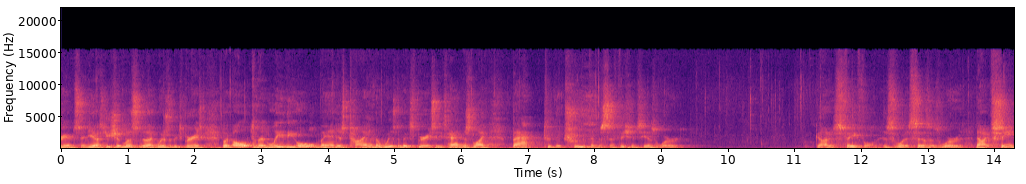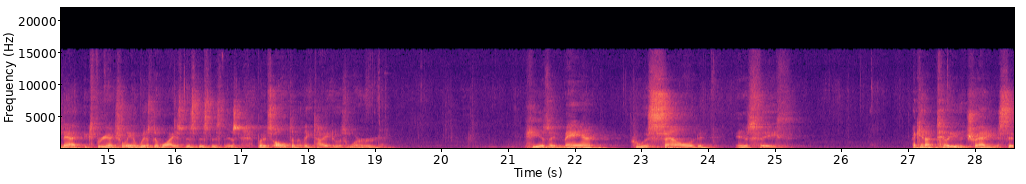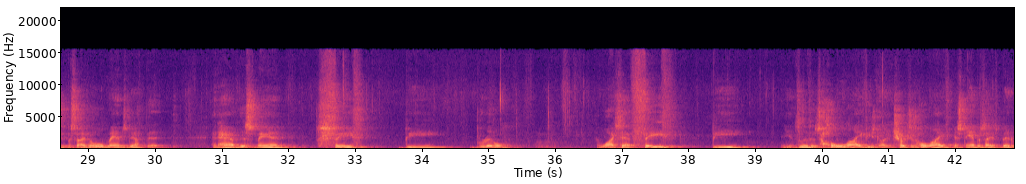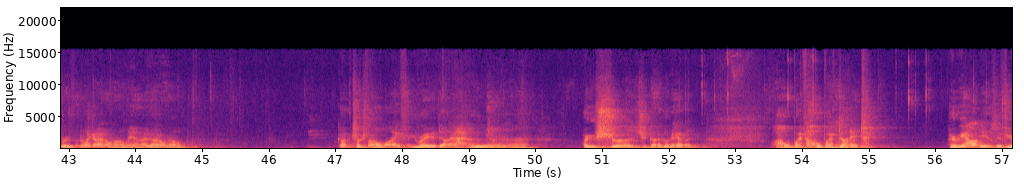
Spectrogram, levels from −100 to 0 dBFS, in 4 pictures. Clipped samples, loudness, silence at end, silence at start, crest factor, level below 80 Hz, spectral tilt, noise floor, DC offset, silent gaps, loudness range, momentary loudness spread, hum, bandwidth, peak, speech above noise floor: under 0.1%; -22 LUFS; 0 s; 0 s; 20 dB; -54 dBFS; -5.5 dB/octave; -52 dBFS; under 0.1%; none; 8 LU; 16 LU; none; 15.5 kHz; -2 dBFS; 31 dB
